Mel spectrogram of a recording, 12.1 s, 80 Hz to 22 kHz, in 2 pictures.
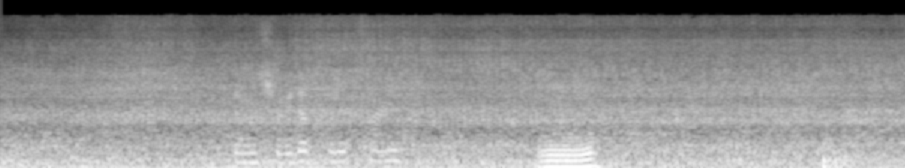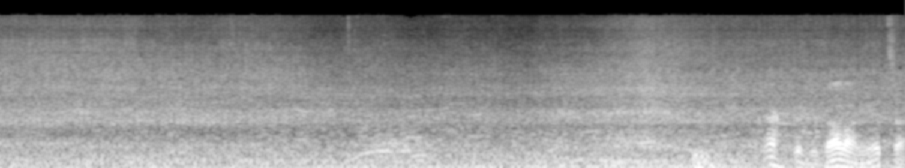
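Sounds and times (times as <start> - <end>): low street rumble: 0.0 - 12.0
faint voices of passers-by: 1.2 - 12.0.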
